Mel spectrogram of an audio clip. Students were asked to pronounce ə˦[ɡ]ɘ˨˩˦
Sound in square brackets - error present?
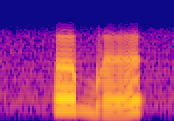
yes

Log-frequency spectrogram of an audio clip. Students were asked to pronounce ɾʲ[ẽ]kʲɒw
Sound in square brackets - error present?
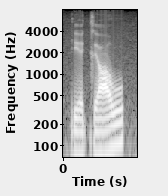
yes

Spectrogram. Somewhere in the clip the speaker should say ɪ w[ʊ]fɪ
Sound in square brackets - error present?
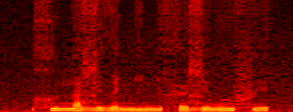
yes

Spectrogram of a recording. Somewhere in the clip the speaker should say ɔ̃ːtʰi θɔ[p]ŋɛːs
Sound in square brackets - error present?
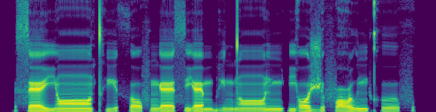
yes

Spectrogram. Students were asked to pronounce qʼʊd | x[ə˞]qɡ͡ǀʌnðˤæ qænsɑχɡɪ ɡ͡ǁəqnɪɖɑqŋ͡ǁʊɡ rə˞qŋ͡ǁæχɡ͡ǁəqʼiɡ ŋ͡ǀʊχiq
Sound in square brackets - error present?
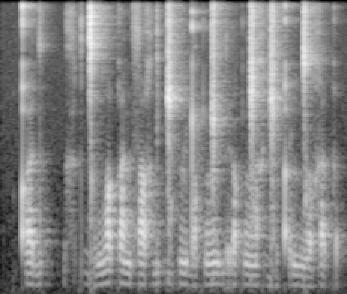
yes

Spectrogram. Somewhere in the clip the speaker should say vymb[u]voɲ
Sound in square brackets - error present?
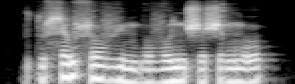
yes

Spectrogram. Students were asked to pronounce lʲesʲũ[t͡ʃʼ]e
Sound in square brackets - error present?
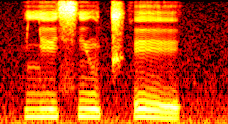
no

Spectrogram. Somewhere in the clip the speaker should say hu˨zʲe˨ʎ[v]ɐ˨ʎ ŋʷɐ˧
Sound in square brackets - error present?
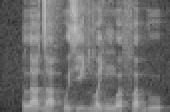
no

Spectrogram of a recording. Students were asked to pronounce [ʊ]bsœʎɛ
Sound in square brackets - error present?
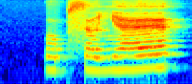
no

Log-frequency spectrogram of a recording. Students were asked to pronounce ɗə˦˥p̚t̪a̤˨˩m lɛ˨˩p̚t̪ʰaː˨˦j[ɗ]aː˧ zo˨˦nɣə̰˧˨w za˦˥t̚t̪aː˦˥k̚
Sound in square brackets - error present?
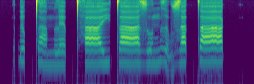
yes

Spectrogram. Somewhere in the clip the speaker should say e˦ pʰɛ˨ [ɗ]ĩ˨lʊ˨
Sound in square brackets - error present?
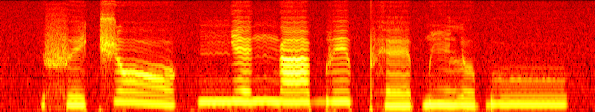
yes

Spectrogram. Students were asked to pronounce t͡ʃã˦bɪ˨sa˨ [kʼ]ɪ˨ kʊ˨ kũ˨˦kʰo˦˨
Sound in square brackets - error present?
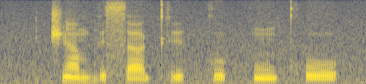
no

